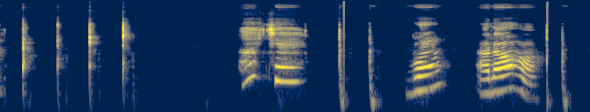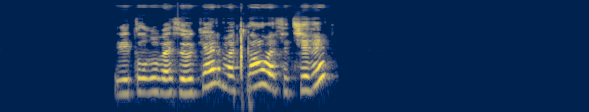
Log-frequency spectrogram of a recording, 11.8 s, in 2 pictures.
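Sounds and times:
group clapping hands: 0.0s - 1.4s
speech: 2.7s - 3.2s, 4.1s - 5.5s, 7.1s - 9.3s.

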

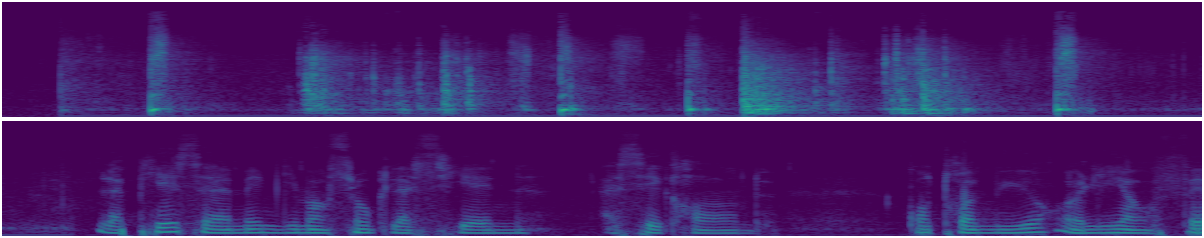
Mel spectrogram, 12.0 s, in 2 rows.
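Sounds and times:
heavy wooden thunks and knocks: 0.3s - 5.6s
rattling and shuffling: 0.3s - 6.4s
door slamming: 0.4s - 5.5s
speech: 6.8s - 9.9s, 10.6s - 11.9s.

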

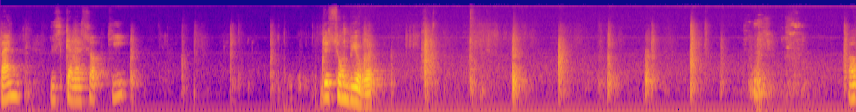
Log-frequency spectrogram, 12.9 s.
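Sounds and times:
speech: 0.0s - 2.0s, 4.8s - 5.8s
door closing: 11.2s - 12.2s.

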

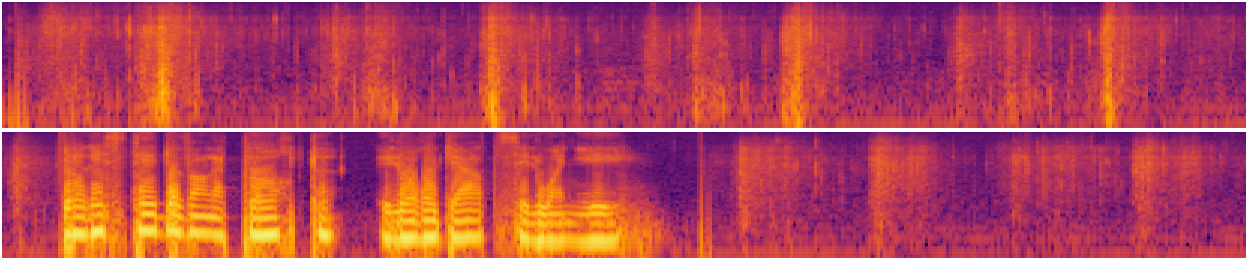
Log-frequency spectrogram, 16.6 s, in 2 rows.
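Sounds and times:
footsteps in soft snow: 0.0s - 8.7s, 13.0s - 16.5s
speech: 9.0s - 10.2s, 10.8s - 12.5s.

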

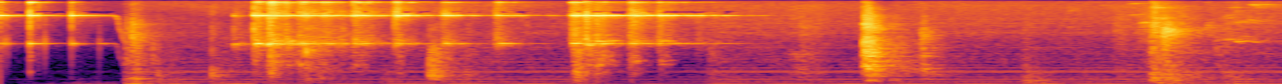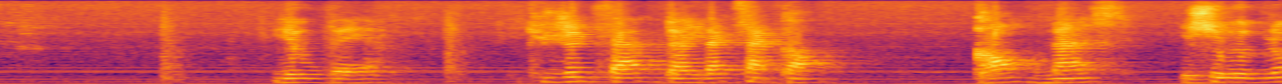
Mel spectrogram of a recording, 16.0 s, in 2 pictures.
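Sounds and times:
doorbell chime: 0.0s - 0.8s, 1.5s - 4.9s
speech: 9.8s - 10.5s, 11.4s - 13.2s, 14.2s - 16.0s.

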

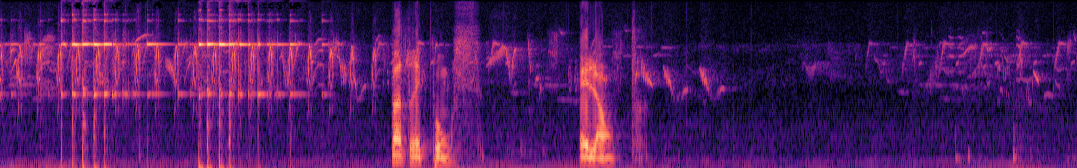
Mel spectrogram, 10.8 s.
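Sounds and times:
doorbell ringing with metallic trilling: 0.0s - 3.4s
speech: 3.9s - 4.8s, 5.8s - 6.2s.

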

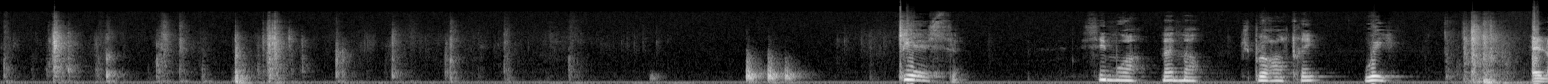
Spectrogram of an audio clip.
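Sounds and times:
faint steady hum: 0.0s - 15.4s
knocking on a bedroom door: 7.4s - 8.2s
speech: 9.0s - 9.7s, 11.0s - 14.0s.

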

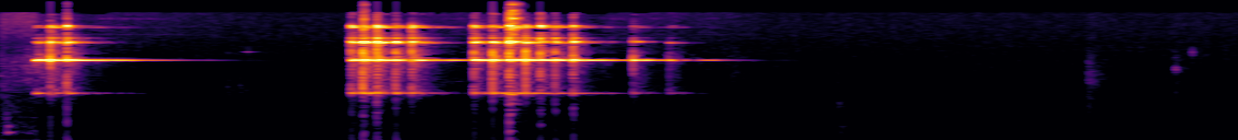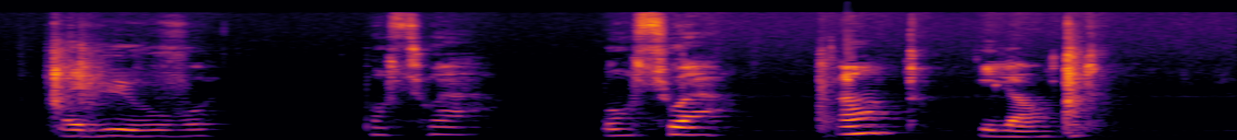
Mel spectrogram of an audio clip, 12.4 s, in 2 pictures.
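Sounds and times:
doorbell ringing: 0.2s - 1.2s, 1.8s - 3.8s
speech: 8.2s - 11.6s.

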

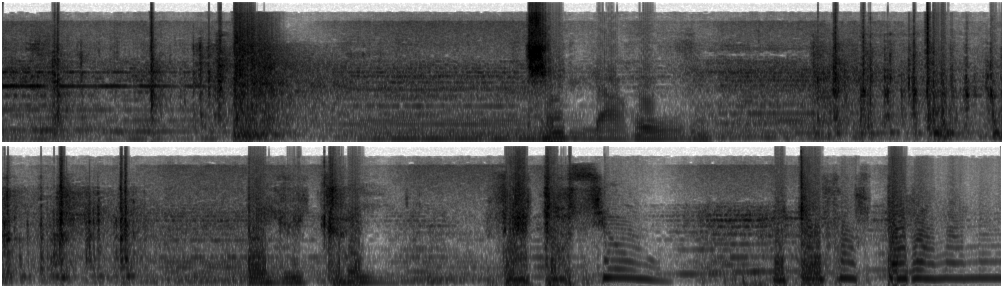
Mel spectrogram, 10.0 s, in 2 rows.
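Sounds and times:
apartment door slamming shut: 0.2s - 1.6s, 4.1s - 5.7s
speech: 2.8s - 3.8s, 6.3s - 7.0s, 7.8s - 9.8s.

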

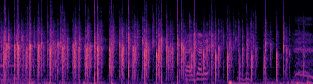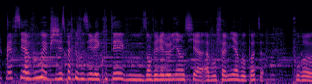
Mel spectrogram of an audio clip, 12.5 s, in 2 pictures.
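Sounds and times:
audience applause: 0.0s - 6.2s
speech: 3.7s - 5.0s, 5.9s - 12.4s.

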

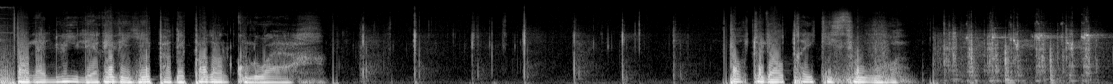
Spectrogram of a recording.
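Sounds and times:
speech: 0.4s - 3.2s, 7.3s - 9.7s
footsteps in a hallway at night: 3.3s - 7.1s, 9.3s - 11.1s.

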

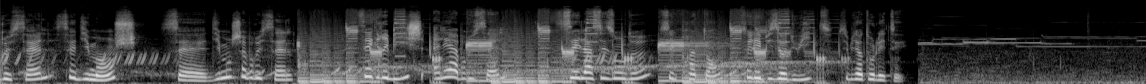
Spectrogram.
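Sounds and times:
speech: 0.0s - 9.3s
shrill electronic tunes from fairground inflatable animal boats: 3.0s - 8.6s.

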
